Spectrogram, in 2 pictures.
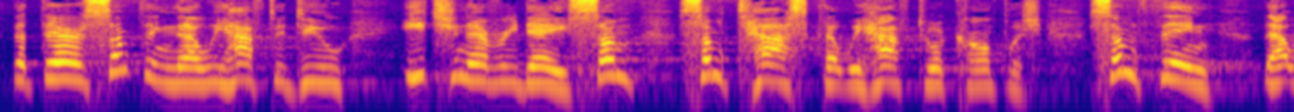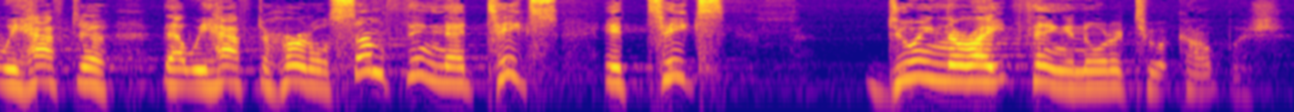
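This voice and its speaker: Hoarse, bright-voiced preacher man. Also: very high voice, moderate pace, long reverb tail. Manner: conversational, self-deprecating, many restarts. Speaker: pastor. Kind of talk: casual sermon.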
